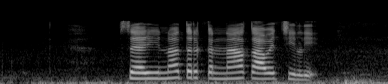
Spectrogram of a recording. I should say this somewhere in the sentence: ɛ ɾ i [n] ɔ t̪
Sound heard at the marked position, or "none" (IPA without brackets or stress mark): n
